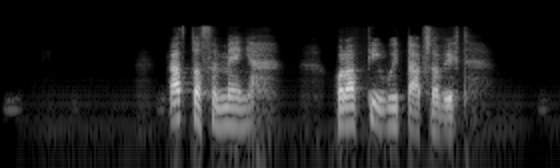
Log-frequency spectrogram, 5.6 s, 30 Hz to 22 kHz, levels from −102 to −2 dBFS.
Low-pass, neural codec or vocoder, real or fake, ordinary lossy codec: none; codec, 16 kHz, 0.5 kbps, X-Codec, WavLM features, trained on Multilingual LibriSpeech; fake; none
